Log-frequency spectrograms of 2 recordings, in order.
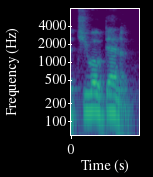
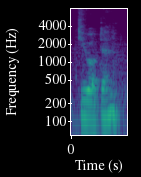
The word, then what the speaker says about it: duodenum: I'm sure you call it a duodenum. But I think the actual pronunciation, as in from the English dictionary, of which, let's face it, all of your language comes from, is the duodenum.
